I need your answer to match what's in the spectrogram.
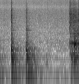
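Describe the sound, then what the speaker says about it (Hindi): Khagina, Pakistani-style spiced scrambled eggs, stirred in a hot pan: three scraping, sizzling strokes at irregular intervals, the last longer and louder, with a soft frying hiss between them and no talking. "ये देखें इसको आप हिला दें अच्छी तरह से, रुकना नहीं है"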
